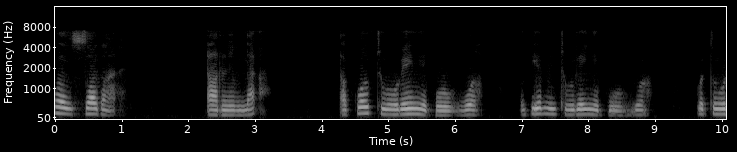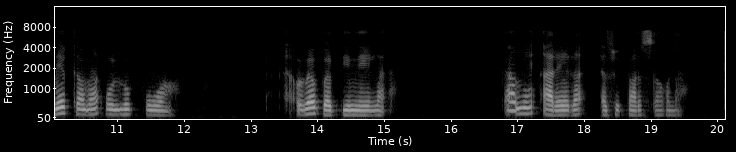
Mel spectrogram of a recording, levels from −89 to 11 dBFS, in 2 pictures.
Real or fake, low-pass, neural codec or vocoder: fake; 7.2 kHz; codec, 16 kHz, 1 kbps, FunCodec, trained on LibriTTS, 50 frames a second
